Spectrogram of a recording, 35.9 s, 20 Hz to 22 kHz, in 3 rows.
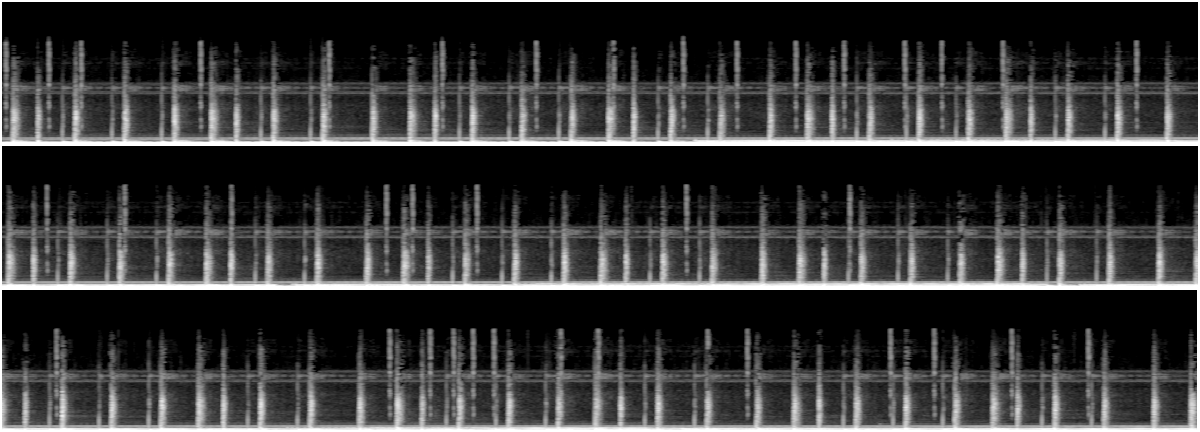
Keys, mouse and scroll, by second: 3.2 ctrl+click, 14.2 shift+click, 16.0 shift+click, 20.4 ctrl+shift+click, 24.4 ctrl+shift+click, 28.2 shift+click, 29.5 shift+click, 33.2 shift+click.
